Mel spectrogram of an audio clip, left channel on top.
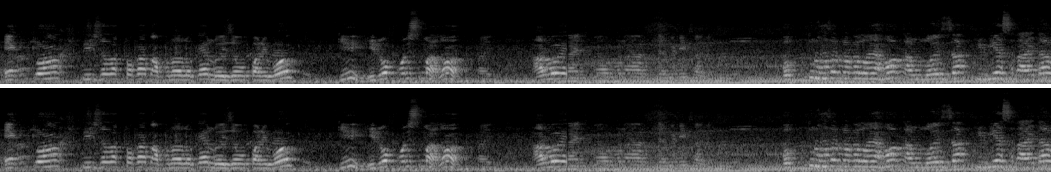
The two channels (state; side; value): identical; both; correlation 1.00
